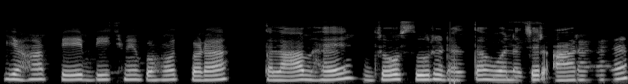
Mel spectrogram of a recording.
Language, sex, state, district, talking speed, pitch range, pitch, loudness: Hindi, female, Chhattisgarh, Balrampur, 155 wpm, 205-230 Hz, 220 Hz, -22 LUFS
